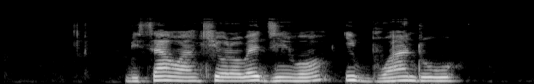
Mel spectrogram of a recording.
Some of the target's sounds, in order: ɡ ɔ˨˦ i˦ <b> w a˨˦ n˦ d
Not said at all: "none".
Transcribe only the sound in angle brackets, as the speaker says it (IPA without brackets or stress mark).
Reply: b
